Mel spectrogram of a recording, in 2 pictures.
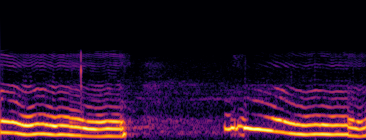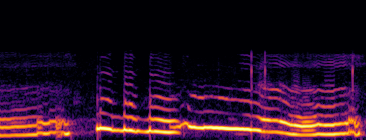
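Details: American Bulldog Chex 'talks' indoors with a run of drawn-out, voice-like whines. About five moaning phrases dip and rise again, with short pauses and clicks between them.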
